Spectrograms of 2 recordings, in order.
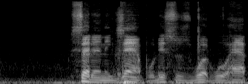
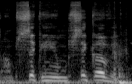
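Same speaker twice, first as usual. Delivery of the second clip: higher, rising exasperation; fed-up outburst; 10 semitones higher than usual. Retold or imitated. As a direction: vent like you've had enough. Voicing Omar's frustration.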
